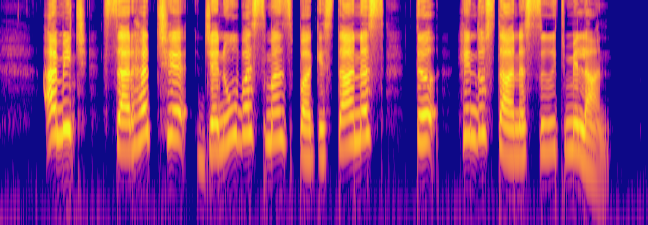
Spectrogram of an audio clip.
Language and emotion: Kashmiri, neutral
